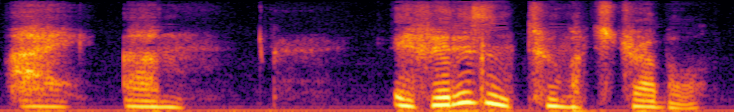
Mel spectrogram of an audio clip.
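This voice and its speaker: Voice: mid-range voice, big pitch swings, slow pace, darkish tone, slightly rough, no echo, exaggerated voice. A performer voicing a shy, timid young female pegasus pony, polite and hesitant, in a fan fiction reading. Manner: hesitant, polite, stammering with ums.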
